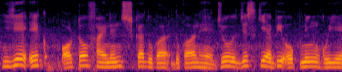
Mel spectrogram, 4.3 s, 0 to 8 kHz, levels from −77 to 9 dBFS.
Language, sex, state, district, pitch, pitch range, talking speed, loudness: Hindi, male, Uttar Pradesh, Lucknow, 155 Hz, 140-170 Hz, 210 wpm, -15 LUFS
